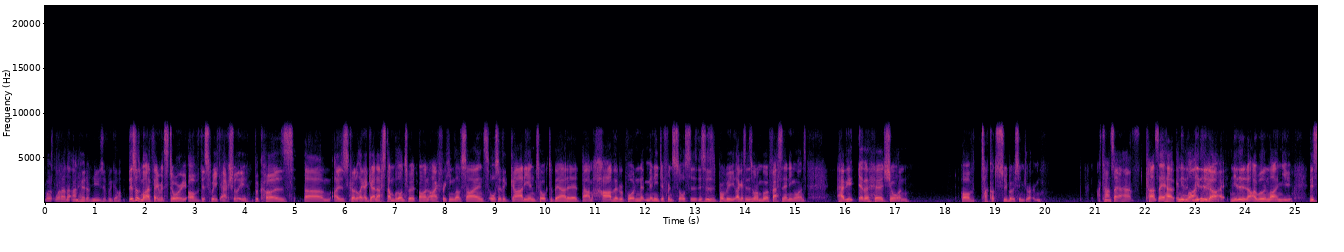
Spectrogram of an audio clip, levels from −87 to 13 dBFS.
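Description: Throughout the speech, Opus voice compression is at work in its SILK linear-prediction mode. The sound is cut off near 8.7 kHz, giving a wideband but muffled quality, and the heavy coarse coding of the excitation makes the voice hoarse and faintly robotic, which fits a bitrate of around 10 kbps. Unlike a plain low-pass filter, the damage lies in the buzzy, synthetic texture of the voice itself, not just the missing treble.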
